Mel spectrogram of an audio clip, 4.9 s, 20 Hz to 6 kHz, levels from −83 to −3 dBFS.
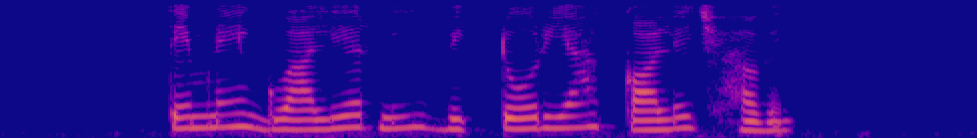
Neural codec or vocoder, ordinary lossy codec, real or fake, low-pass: none; none; real; 5.4 kHz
